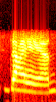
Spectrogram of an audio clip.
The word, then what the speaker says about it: Dianne: It's Diane, but that's okay.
